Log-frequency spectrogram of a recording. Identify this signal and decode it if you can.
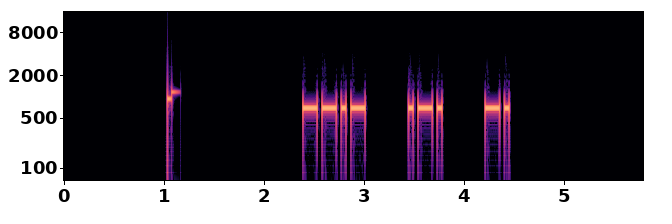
Morse code, heard as a keyed tone, about 25 wpm, spaced as for 14 wpm, 690 Hz. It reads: QRN
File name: Top 90 QSO Elements - 3x Character Spacing - 25wpm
